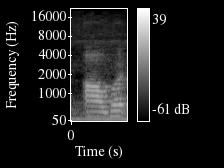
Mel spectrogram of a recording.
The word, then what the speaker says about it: hour: begin with the children edge and where it is silent okay yeah then i met a i met him an hour ago we never say i met him and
